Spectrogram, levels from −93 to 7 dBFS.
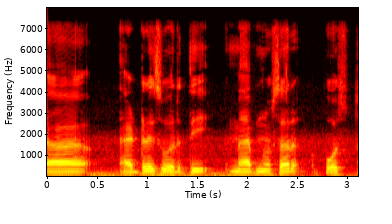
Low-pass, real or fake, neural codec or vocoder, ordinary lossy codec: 7.2 kHz; real; none; none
